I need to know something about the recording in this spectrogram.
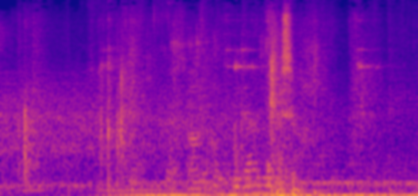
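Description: Low rumbling handling noise from a handheld camera being carried and swung about, with a couple of sharp knocks early on and a brief voice near the end.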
